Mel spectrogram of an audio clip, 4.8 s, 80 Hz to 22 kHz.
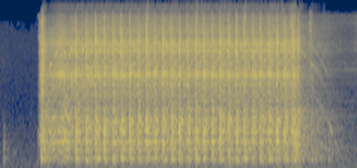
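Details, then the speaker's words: Nissan R32 GT-R after full restoration and engine rebuild: the starter spins the engine at a steady fast rhythm, about three beats a second, but it never fires. Fuel pressure is confirmed, so an electronic fault is suspected, such as the ECU not plugged in or a hidden immobilizer. "We definitely have fuel pressure now. So, now it's going to be something electronic, I'd say. Like ECU not plugged in or some sneaky immobilizer somewhere."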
